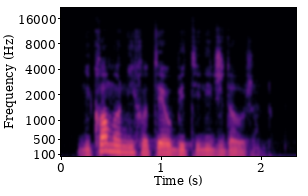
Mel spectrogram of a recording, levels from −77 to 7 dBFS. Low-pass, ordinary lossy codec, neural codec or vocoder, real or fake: 19.8 kHz; none; vocoder, 44.1 kHz, 128 mel bands, Pupu-Vocoder; fake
